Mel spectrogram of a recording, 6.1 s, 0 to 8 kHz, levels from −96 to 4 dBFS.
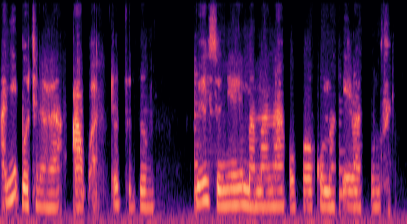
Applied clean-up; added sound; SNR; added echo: neural diffusion model UNIVERSE++.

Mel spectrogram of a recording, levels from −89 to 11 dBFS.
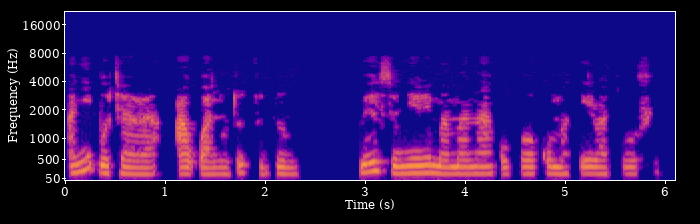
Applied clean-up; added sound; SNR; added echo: none; none; none; none.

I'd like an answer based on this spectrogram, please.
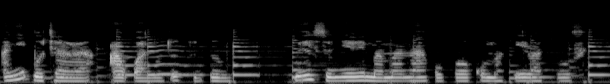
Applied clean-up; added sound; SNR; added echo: neural mask model RNNoise.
